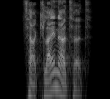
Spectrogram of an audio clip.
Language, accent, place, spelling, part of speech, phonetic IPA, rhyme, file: German, Germany, Berlin, verkleinertet, verb, [fɛɐ̯ˈklaɪ̯nɐtət], -aɪ̯nɐtət, De-verkleinertet.ogg
- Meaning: inflection of verkleinern: 1. second-person plural preterite 2. second-person plural subjunctive II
